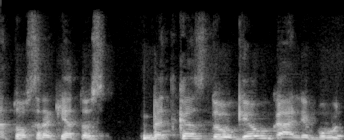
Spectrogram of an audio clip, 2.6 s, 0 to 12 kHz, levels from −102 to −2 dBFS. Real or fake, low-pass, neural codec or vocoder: fake; 10.8 kHz; vocoder, 44.1 kHz, 128 mel bands every 512 samples, BigVGAN v2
